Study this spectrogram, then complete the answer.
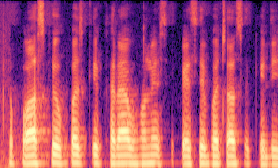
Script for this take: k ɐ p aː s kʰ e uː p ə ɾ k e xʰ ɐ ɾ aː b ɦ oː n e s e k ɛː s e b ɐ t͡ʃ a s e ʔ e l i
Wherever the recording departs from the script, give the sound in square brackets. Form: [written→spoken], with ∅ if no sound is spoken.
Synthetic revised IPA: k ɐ p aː s [kʰ→k] e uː p ə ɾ k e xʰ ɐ ɾ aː b ɦ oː n e s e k ɛː s e b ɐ t͡ʃ a s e [ʔ→k] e l i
